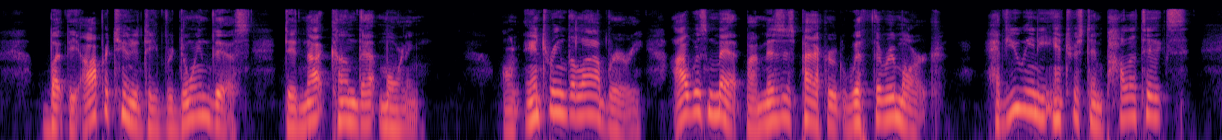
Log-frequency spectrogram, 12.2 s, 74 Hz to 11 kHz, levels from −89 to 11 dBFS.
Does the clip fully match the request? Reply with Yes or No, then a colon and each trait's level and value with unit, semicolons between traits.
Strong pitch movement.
Yes: wide, 6.0 semitones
